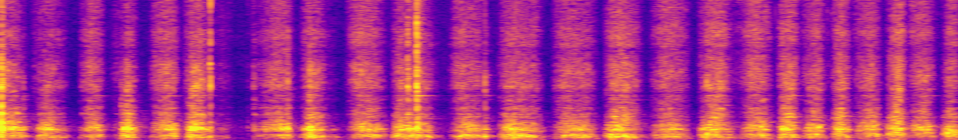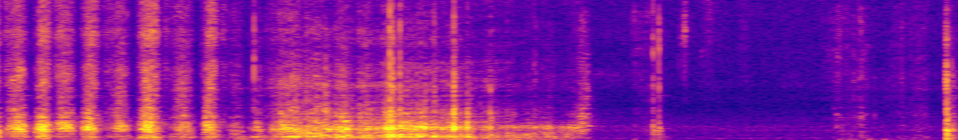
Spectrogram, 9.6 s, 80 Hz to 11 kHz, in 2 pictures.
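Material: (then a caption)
Paperboard. Long nails scratch the top and side of a hollow, coated-paperboard Minute Maid orange juice carton held in hand. Quick, rhythmic scratching strokes, about four per second, give a dry, papery rasp centered near 1 kHz. Midway they blend into a steadier, continuous rub, then drop to near quiet with a few faint scrapes.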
